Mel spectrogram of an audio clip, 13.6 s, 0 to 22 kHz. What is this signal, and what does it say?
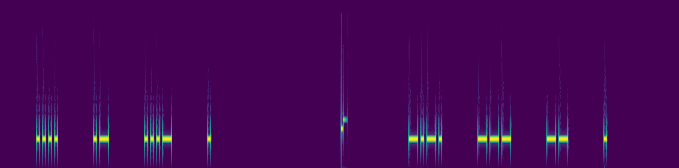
Morse code, heard as a keyed tone, about 20 wpm, spaced as for 9 wpm, 700 Hz. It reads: HAVE COME
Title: 4x Character Spacing - Top 100 Words - 20wpm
